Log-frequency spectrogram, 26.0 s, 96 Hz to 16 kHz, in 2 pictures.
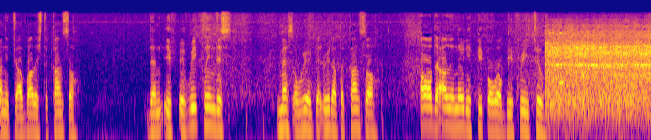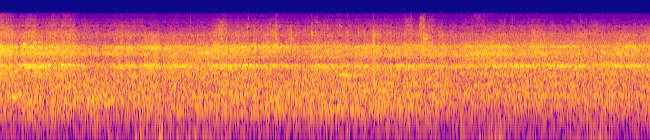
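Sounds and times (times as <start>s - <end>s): faint high whine: 0.0s - 26.0s.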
